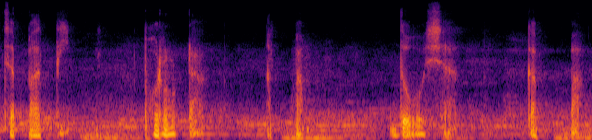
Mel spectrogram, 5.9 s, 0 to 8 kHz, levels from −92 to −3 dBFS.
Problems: background sounds at intervals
